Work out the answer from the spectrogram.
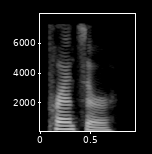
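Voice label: "prancer", English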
